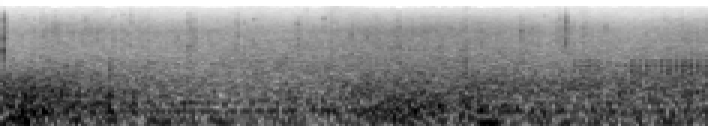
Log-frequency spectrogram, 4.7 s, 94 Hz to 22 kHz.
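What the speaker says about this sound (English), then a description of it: "Wedding in a storm." Steady heavy rain hisses through a stormy night in The Witcher 3 during an outdoor wedding, with a low thunder rumble rolling underneath and no voices, a dense unbroken wash of sound.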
